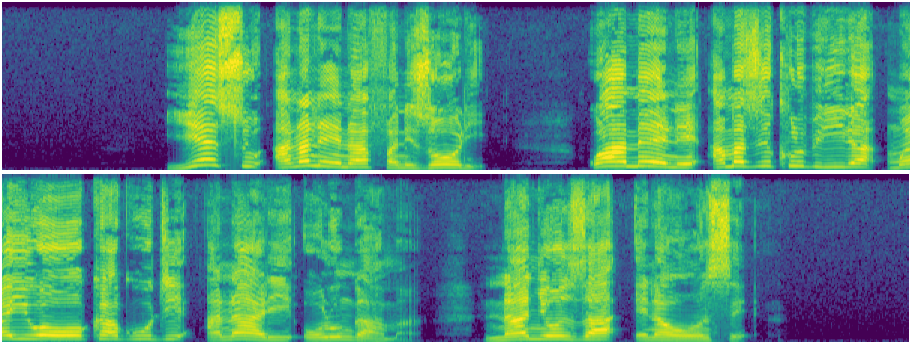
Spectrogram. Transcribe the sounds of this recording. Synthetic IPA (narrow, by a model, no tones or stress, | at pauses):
jɛsuananɛnafanizɔːlḭ | kwaːmɛnɛʔamazikʰulup̬iɾiɾamwaiwɔwɔkʰak̬ut̬ianaliɔluŋɡama̰ | naɲɔnzaɛnaɔːnsɛ̰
